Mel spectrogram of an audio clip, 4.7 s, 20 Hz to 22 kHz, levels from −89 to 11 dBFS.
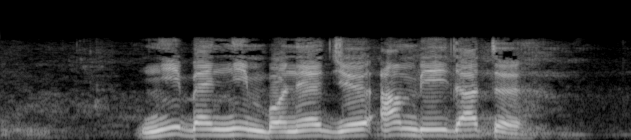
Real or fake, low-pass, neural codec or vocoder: real; 7.2 kHz; none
